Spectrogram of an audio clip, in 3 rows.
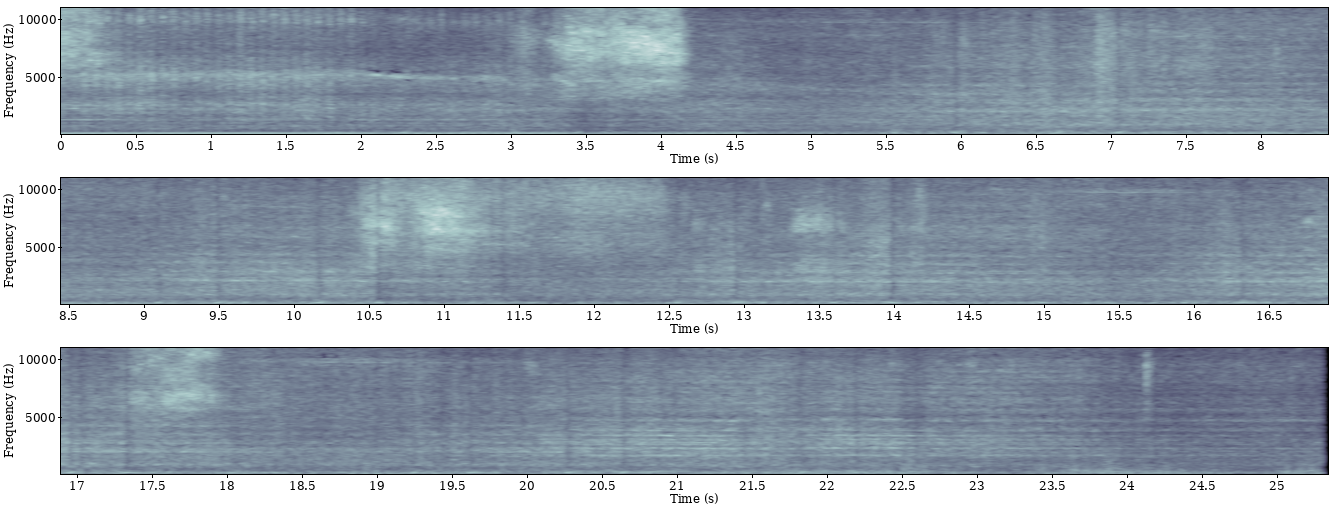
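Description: Class 68 diesel locomotive pulling away with a train of coaches: its engine drone is strong for the first few seconds and then fades. The coaches then roll past with rhythmic clicking over the rail joints and a few brief high wheel squeals.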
